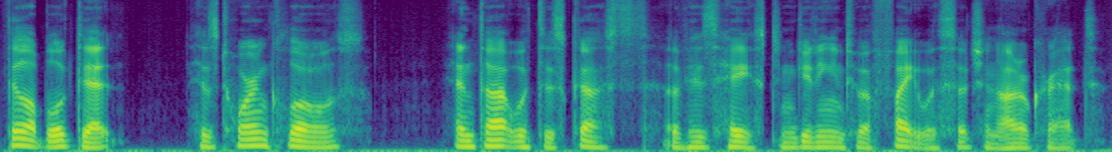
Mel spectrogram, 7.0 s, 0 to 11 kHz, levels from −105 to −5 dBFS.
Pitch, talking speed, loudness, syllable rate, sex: 115 Hz, 190 wpm, -19 LUFS, 5.3 syllables/s, male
